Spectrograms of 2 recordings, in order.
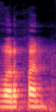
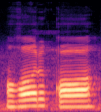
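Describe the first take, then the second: First: The word ends with an -an sound. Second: The word ends with a long -a sound. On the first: The reading continues without a stop. "लफ्ज़ क्या है गर्कन" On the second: The reader stops on this word. "मुझे रुकना है, स्टॉप करना है"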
